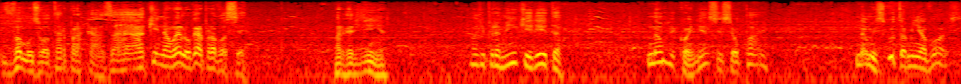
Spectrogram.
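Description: A man's voice: mid-range voice, sing-song, normal speed, long pauses, noisy background, lightly acted. A man voicing the ghost of an anguished middle-aged father, pleading and distraught, in a radio drama.

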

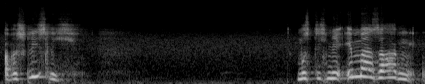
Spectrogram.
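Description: An actress playing an earnest, devoted unmarried daughter in a German radio drama, speaking in a measured, intense way with weary dignity. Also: female voice, high voice, rough recording. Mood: impassioned. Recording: radio drama with clear tape hiss.

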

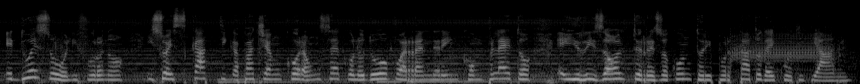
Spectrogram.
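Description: A woman giving a dramatic scripted reading as in radio theatre, in measured phrases with deliberate pauses. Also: on the high side. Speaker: narrator, theatre performer. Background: music.

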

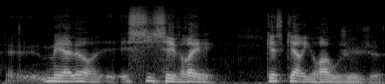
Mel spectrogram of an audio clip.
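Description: A man's voice: medium pitch, expressive, measured pace, close to an everyday voice. A man acting in a French police radio play as a puzzled, astonished questioner.

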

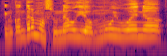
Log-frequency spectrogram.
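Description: A man's voice: extremely high pitch, moderate pace, dark tone, no echo. A man with an Argentine accent hosting a casual radio show in a rambling, jokey way.

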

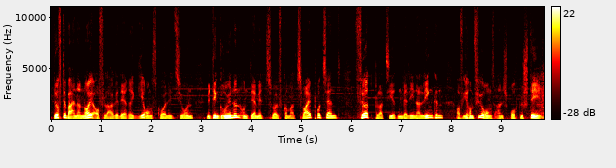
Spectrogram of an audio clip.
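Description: Male news presenter, scripted reading, medium pitch, faint music underneath. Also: a little mellow.

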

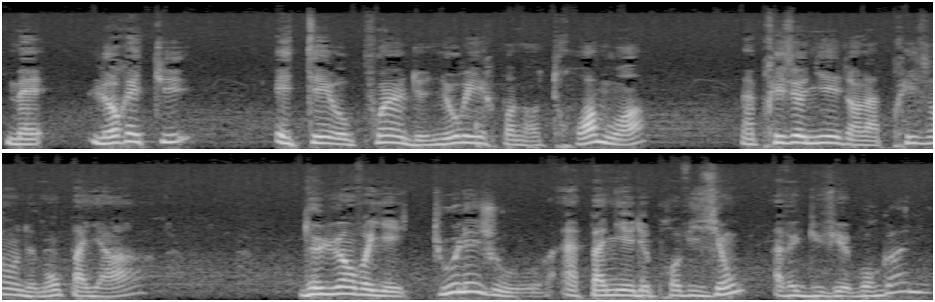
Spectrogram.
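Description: Man acting mocking family tease, slightly rough voice, smug, familiar, audio drama. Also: fairly high pitch, animated, a little slow. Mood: sly, knowing. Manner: familiar, needling. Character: teasing male relative, familiar, mocking and smug. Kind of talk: French audio drama dialogue.

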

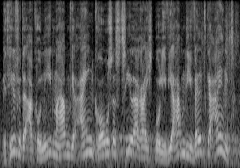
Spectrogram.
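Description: A man playing a calm, resolute space commander in a 1980s German radio play, firm and earnest in his delivery. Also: sits high, moderate pace. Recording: noisy 1980s radio drama production.

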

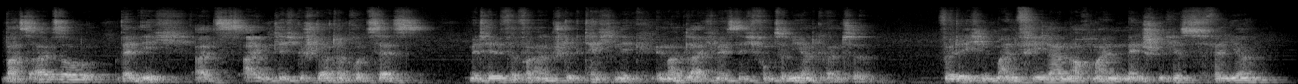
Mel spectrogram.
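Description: A man with a deep voice speaks in measured, reflective phrases. He sounds far from the microphone in a very echoey space, with faint noise around him. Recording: very echoey, distant, noisy room.

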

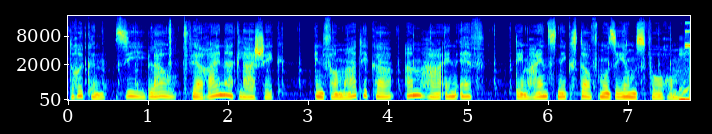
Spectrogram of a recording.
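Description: Low, unhurried woman narrator. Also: darkish tone. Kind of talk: scripted radio documentary narration.

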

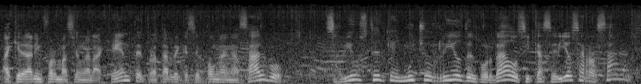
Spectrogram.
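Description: An actor playing a stern, scolding village doctor with a Central American accent in a radio drama. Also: male voice, medium pitch, animated, fast, crowd noise, close to an everyday voice. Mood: stern, urgent. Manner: stern, authoritative.

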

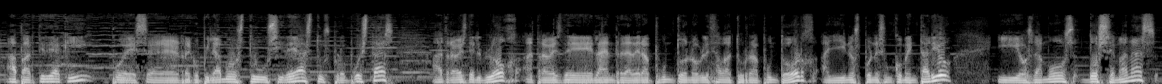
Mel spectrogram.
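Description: A man giving a relaxed, informal closing announcement for a radio drama. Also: on the low side, moderate pace, faint music behind. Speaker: radio drama producer, host. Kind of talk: casual outro announcement.

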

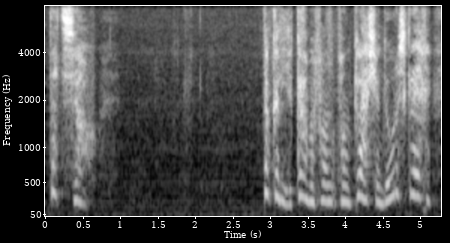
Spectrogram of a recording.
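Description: A halting, high-voiced mother. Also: animated, slightly rough. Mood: flustered, grateful. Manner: halting, trailing off. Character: modest, anxious mother of a young priest. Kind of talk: naturalistic television drama acting. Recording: 1970s television audio with background noise.

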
